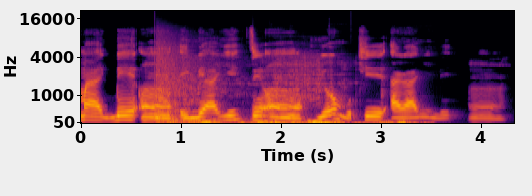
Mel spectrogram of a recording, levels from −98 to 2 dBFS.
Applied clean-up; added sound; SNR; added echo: classical method log-MMSE.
